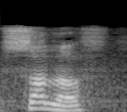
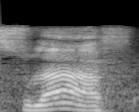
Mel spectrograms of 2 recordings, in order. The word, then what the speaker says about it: salaf: And you're saying this word salaf as sulaaf, and that means alcohol, khamar.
